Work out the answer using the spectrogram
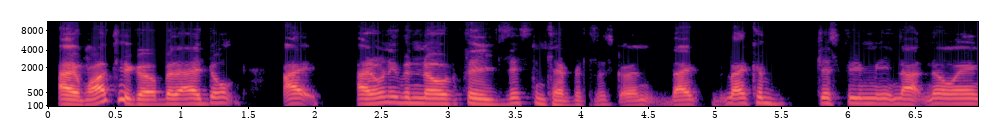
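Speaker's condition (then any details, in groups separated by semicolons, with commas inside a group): Cerebral palsy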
